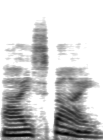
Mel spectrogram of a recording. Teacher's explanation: I starts with the jaw open and the tongue more or less in the center. Ah. Then it glides to E. · IPA: /aɪ/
